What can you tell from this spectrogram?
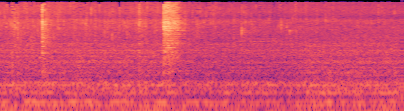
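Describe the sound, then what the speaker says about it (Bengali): Onions frying in hot oil, a close, steady sizzle running throughout, with a couple of brief scraping stirs over it. "তেলের মধ্যে পেঁয়াজগুলো দিয়ে দিলাম।"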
